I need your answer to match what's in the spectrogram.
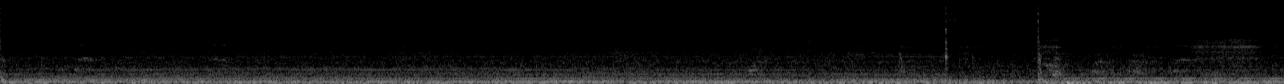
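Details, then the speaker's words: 2003 Toyota Highlander power seat moving forward after the seat was removed and its track gears greased: steady, even motor hum with no grinding, squeal or catching. The seat travels freely and sounds much better than before. "sounds a lot better than it did. For instance, when I move it forward, that's what it sounds like."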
